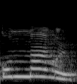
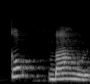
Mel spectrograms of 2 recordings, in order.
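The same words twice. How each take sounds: First: The first syllable ends in a nasal sound. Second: The first syllable ends in a stop sound. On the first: The speaker calls it right. "이거 비음화가 다 일어나요" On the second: The speaker calls it wrong. "이렇게 안 하잖아요"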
